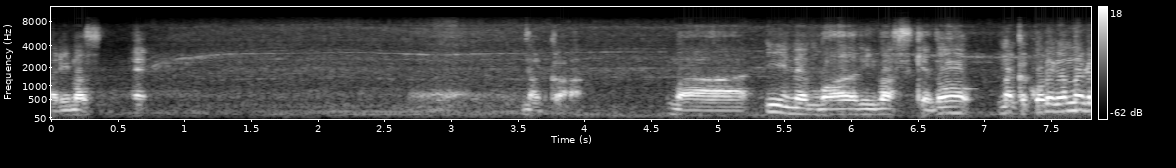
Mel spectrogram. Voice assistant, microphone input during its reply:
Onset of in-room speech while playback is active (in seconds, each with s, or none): none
